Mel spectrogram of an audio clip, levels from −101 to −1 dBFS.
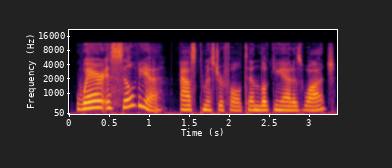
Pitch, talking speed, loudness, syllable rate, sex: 240 Hz, 180 wpm, -19 LUFS, 5.0 syllables/s, female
